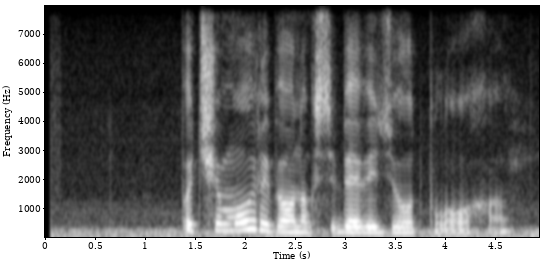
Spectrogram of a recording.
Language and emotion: Russian, sad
